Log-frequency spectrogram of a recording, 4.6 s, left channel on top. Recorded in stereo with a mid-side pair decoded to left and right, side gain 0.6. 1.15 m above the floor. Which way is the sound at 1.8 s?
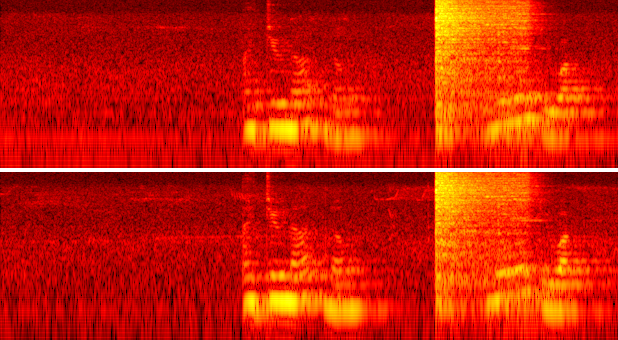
60° right.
